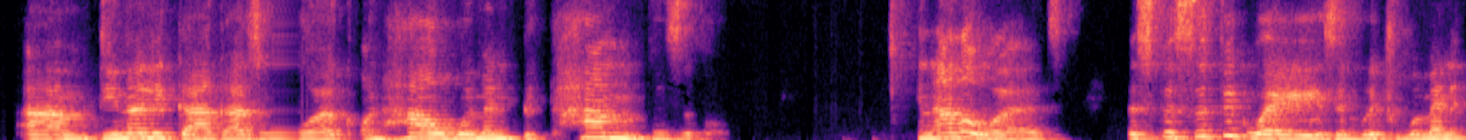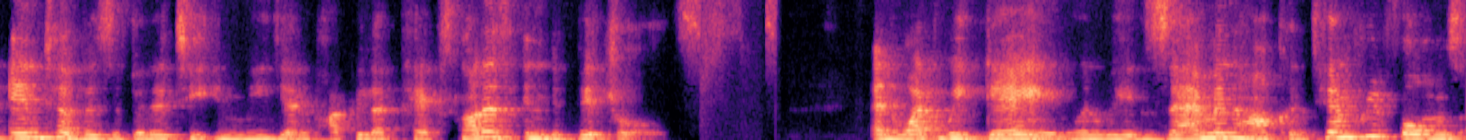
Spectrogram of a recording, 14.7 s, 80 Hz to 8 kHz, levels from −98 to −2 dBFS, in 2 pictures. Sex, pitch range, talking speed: female, 195-250 Hz, 150 wpm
